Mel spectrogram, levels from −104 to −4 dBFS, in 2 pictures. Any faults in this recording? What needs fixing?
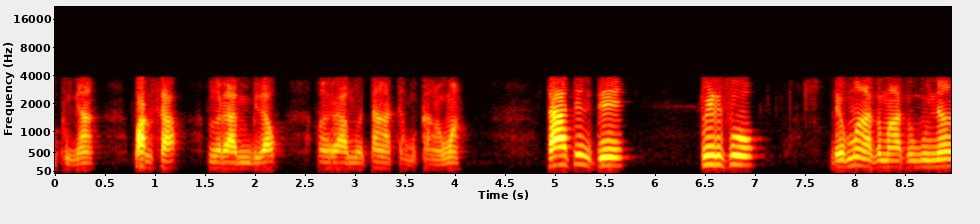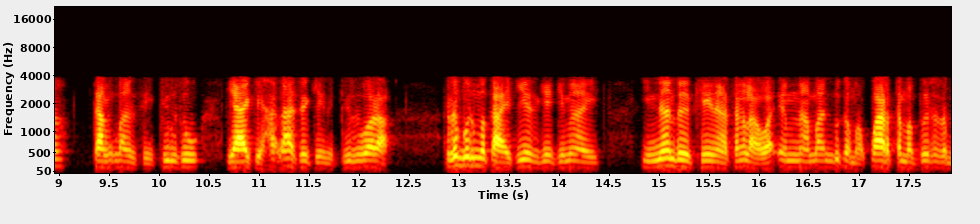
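Nothing here needs fixing.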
